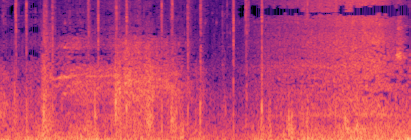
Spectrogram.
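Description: A pony pulling a cart, its hooves clip-clopping in an irregular run of sharp knocks. A rush of noise builds near the end.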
